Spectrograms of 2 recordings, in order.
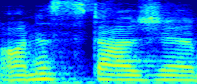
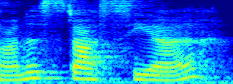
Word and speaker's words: Anastasia: anastasia beverly hills which i recently found out i'm saying it wrong i've called it anastasia my whole life it's anastasia not my whole life but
